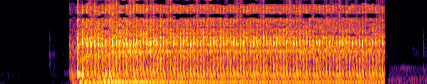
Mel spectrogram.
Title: What To Do If Your Sage/Breville Grinder Makes This Noise… #shorts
